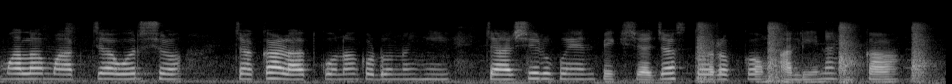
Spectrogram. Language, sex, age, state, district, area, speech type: Marathi, female, 18-30, Maharashtra, Amravati, rural, read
